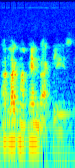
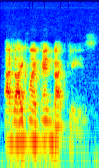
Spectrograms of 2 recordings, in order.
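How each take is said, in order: First: It is said at a normal, quiet volume. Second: It is said loudly, with a raised voice.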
